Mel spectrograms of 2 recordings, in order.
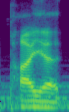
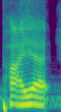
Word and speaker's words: Payette: It's like Piet. It's pi. I pronounced it right. Good for me. You did. Yeah. It's Piet. So, when you separate the syllables, pi obviously is pi. And then the 2 T's that come together form the symbol of pi.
